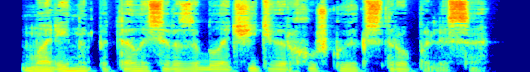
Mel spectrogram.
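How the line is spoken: Quiet. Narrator (Russian): тихо сказала Ирина

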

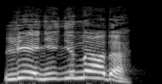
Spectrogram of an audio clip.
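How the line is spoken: Shouting. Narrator (Russian): крикнула мама

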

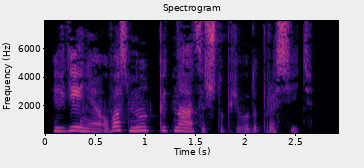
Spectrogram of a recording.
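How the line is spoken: Plain. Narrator (Russian): вспомнив, сказал он

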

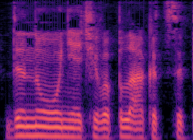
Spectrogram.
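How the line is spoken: Rough interruption. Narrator (Russian): перебил он грубо

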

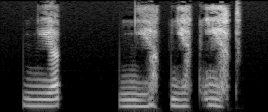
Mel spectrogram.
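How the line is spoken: Animal-like whisper. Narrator (Russian): переходя на животный шепот

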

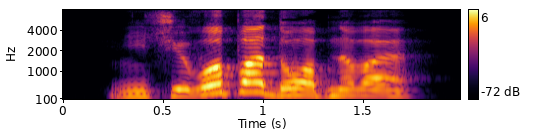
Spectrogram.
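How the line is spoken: Grumbled. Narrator (Russian): проворчал тот

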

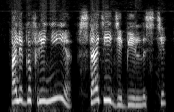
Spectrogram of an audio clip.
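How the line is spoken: Calm child explaining. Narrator (Russian): спокойно объяснил мальчик

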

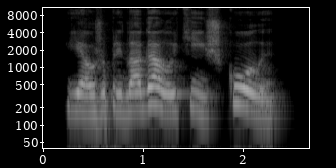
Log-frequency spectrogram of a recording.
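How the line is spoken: Plain. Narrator (Russian): говорит он

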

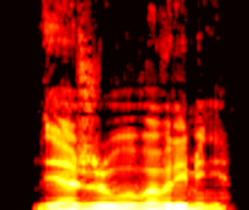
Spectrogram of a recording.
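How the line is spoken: Plain. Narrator (Russian): ответил тогда Дорнброк

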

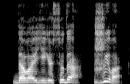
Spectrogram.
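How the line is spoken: Man barking harshly. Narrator (Russian): рявкнул мужчина

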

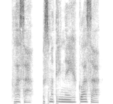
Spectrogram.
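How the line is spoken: Telepathic whisper. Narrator (Russian): мысленно прошептала Сати

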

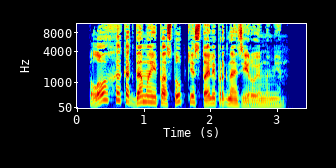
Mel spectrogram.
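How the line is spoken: Sad, wry. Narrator (Russian): грустно скривилась я

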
